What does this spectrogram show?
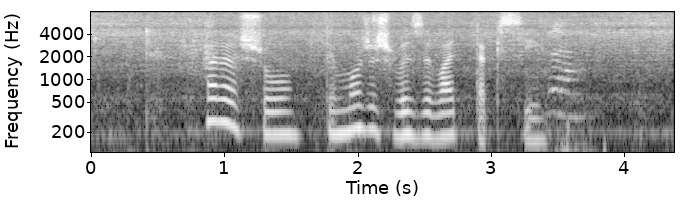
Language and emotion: Russian, positive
